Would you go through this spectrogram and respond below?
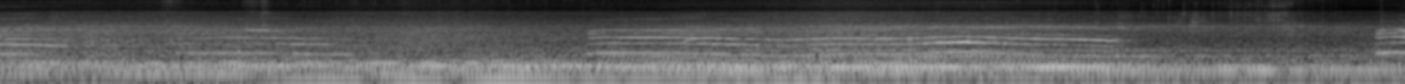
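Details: Angry tom cat meowing at a ginger cat that keeps meowing; quieter, distant drawn-out wavering yowls with overlapping voices, a long rising-and-falling howl near the middle, over a steady low hum.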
